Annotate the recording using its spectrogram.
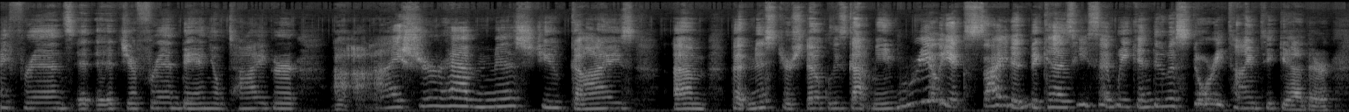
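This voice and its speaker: Putting on a character voice, a man speaks high and at a fairly slow pace over light background noise. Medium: read story. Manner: hesitant, stammering.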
